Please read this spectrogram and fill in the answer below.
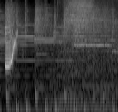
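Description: A quick sound effect rising in pitch just after the start, then background music with a steady beat.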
